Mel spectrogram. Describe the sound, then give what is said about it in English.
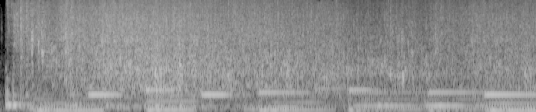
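Liquid pours in a steady, continuous splashing stream, fairly loud, over a low repeating tonal pattern in the background. “Go ahead and pour me in there”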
